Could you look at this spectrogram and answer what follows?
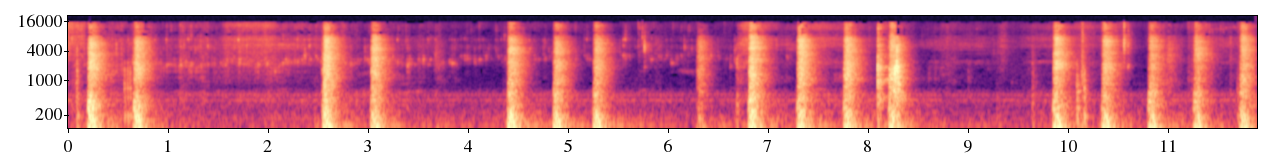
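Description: A series of short, sharp knocks in runs of two to six, about two a second, with pauses between the runs.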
